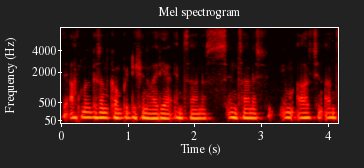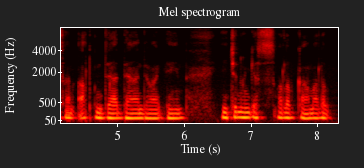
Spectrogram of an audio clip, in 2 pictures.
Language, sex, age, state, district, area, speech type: Kashmiri, male, 45-60, Jammu and Kashmir, Budgam, urban, spontaneous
